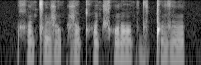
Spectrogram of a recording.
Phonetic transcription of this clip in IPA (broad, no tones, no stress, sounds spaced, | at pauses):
χ æ̃ ǀ ɪː ʐ ɔ̃ k ʐ ə̃ qʰ ɔ̃ t͡ɕʰ ɔ̃ ɾ ɑ̃ː k d ə ǃ ə̃ z ə̃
